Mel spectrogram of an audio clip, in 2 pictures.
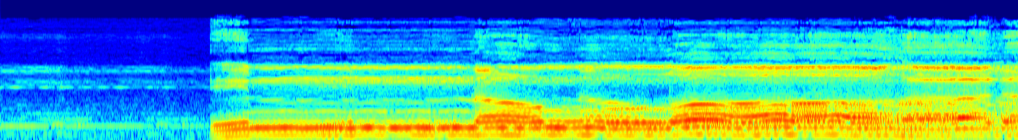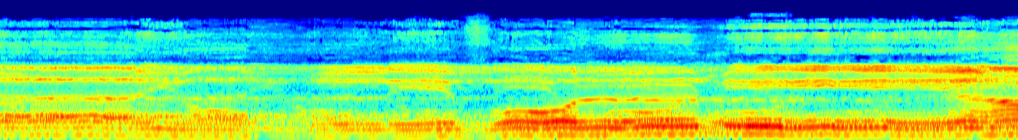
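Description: A man's voice reciting the Quran in melodic qirat style. It comes in abruptly about a second in and holds long lines whose pitch wavers through ornamented turns.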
